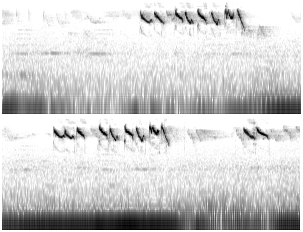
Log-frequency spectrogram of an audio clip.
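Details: Oriental white-eye, a voice-trained bird in Vietnam, giving the very fast 'líu đấu' contest song in a magpie-robin-like style: two bursts of rapid, high, sharply slurred whistled notes separated by a quiet pause, over a low steady hum.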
